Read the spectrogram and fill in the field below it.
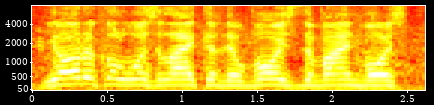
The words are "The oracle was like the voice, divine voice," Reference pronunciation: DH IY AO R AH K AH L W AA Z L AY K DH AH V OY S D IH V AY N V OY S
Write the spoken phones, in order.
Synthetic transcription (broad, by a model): DH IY AO R AH K AH L W AA Z L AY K DH AH V OY S D IH V AY N V OY S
